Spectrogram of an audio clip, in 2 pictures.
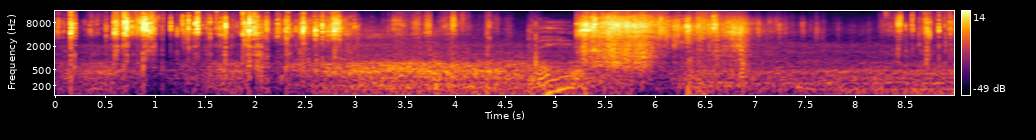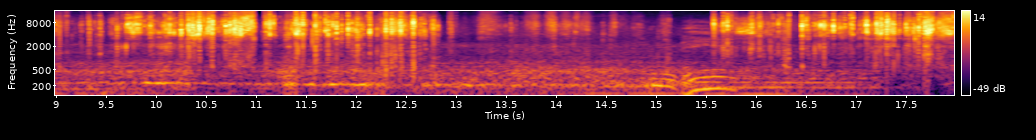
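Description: A foil pack tears open.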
